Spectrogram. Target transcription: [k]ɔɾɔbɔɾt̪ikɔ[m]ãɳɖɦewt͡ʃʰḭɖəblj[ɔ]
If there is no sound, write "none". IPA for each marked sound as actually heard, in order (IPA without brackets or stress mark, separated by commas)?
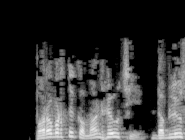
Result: p, m, u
